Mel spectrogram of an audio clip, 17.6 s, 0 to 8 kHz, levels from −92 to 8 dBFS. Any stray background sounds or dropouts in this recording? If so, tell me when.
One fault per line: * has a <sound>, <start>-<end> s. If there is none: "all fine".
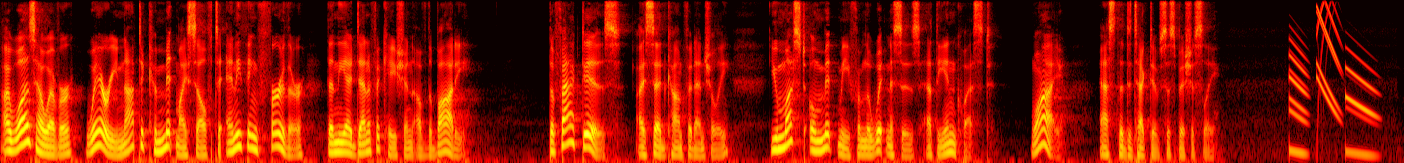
* has a chirp, 16.1-17.3 s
